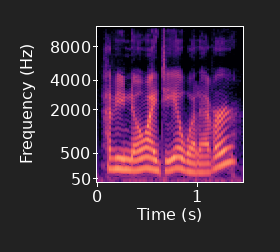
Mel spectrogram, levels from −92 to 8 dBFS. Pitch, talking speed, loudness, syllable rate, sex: 200 Hz, 205 wpm, -17 LUFS, 6.4 syllables/s, female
